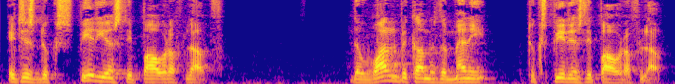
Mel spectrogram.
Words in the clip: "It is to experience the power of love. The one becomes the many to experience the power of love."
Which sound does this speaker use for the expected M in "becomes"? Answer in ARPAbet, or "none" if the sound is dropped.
M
